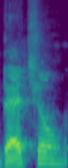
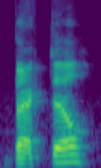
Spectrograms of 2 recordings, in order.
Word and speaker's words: Bechtel: the one for acting is it betchel is that how you pronounce that Bechtel Bechtel thank you I know I always say it wrong so I appreciate you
